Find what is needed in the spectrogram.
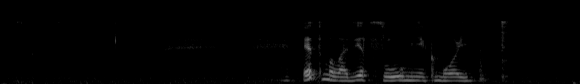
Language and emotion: Russian, positive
